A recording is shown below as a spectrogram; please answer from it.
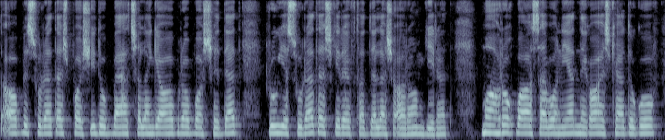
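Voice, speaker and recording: Man narrating a novel, higher voice. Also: darkish tone. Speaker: audiobook narrator.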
